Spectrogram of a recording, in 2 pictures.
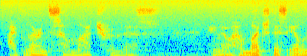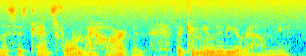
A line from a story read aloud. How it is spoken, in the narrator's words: he said kind of secretly, like he whispered it to me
